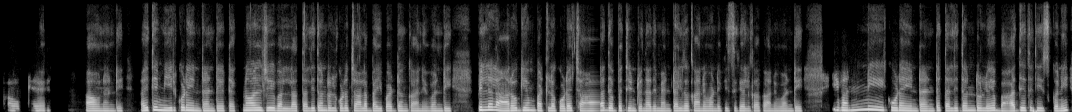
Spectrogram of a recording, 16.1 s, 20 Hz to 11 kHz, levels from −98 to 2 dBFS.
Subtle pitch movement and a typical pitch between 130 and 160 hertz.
No: narrow, 2.3 semitones; high, 210 Hz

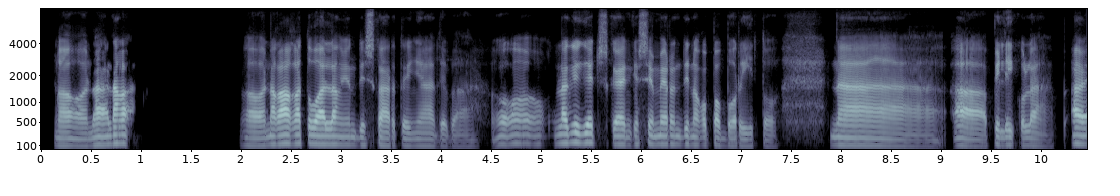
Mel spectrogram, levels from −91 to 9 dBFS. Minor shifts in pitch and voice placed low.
No: average, 3.4 semitones; low, 115 Hz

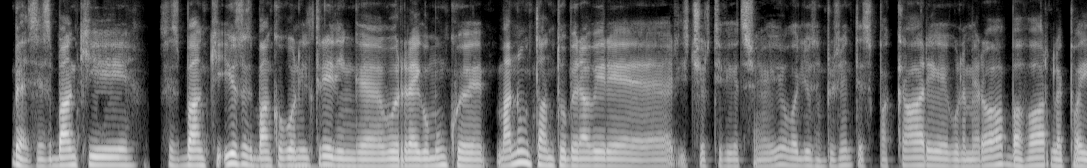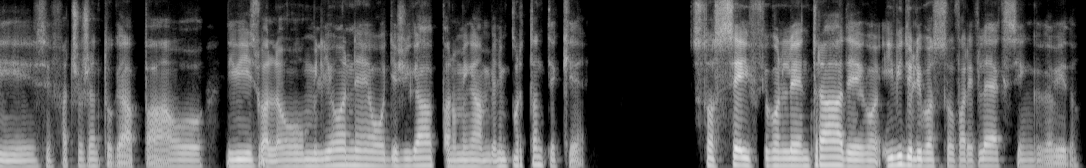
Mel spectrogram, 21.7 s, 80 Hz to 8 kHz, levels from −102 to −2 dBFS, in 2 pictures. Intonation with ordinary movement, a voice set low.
No: narrow, 2.3 semitones; low, 125 Hz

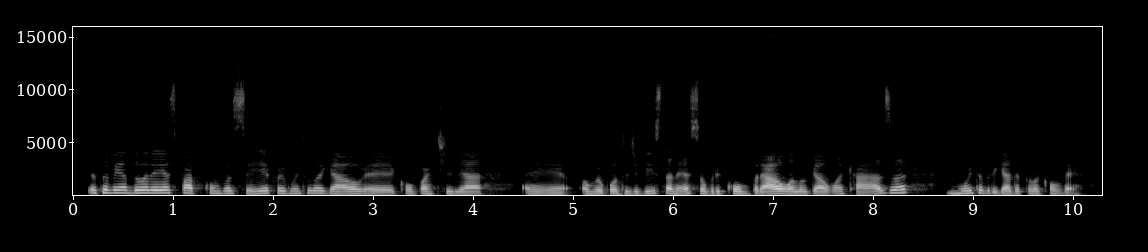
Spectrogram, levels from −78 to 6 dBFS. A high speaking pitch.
Yes: high, 200 Hz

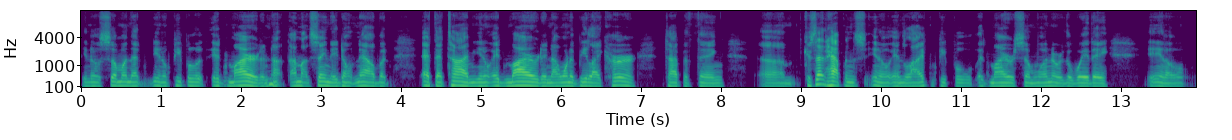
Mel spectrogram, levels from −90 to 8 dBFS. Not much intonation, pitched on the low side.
Yes: narrow, 2.2 semitones; low, 115 Hz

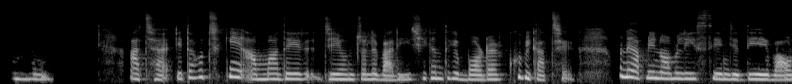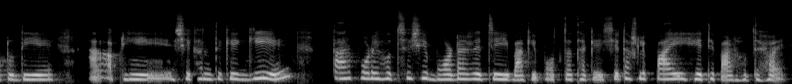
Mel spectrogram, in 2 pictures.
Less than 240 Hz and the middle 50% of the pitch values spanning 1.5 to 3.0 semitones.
No: high, 245 Hz; narrow, 2.6 semitones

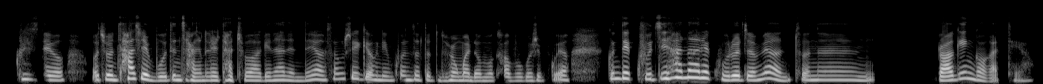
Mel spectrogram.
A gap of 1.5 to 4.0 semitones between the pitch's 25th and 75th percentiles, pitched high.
Yes: average, 3.5 semitones; high, 200 Hz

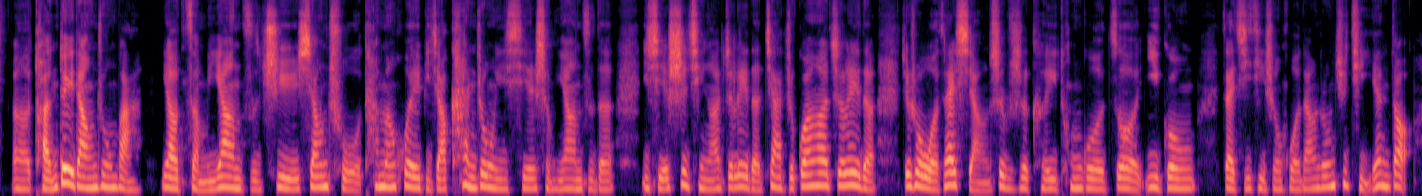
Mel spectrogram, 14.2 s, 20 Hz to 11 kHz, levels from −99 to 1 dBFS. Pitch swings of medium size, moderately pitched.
Yes: average, 3.2 semitones; medium, 170 Hz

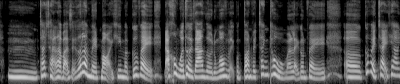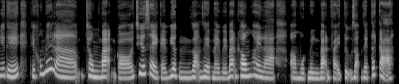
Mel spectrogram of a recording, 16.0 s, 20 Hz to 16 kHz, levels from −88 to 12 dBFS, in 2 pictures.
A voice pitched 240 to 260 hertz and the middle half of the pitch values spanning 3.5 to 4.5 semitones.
Yes: high, 245 Hz; average, 4.2 semitones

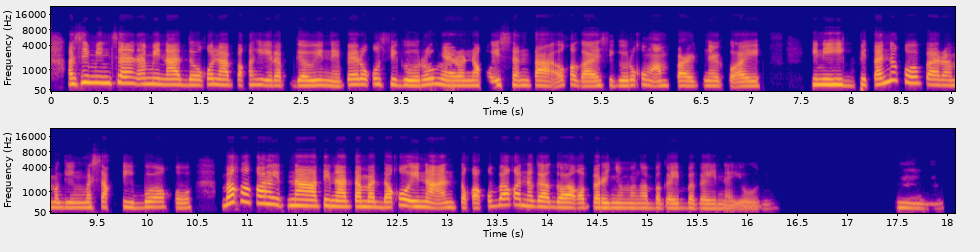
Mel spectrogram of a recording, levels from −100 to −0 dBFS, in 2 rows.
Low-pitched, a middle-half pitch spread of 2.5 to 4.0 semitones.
No: high, 210 Hz; average, 3.6 semitones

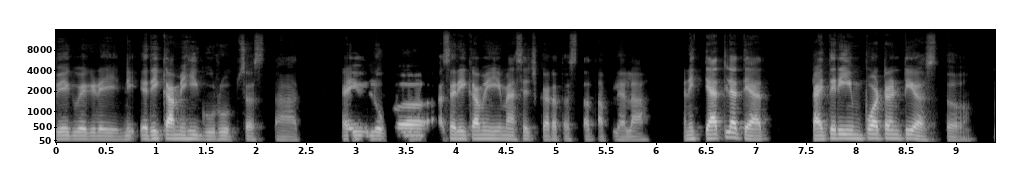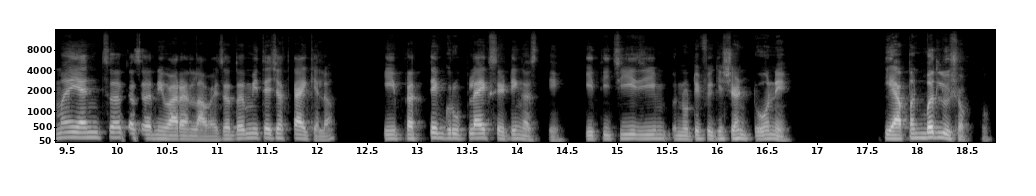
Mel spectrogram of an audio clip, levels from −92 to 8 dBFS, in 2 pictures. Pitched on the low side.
Yes: low, 120 Hz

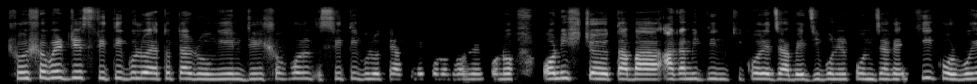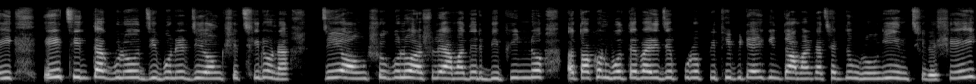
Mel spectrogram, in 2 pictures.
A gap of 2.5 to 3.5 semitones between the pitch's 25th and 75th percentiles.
Yes: average, 3.2 semitones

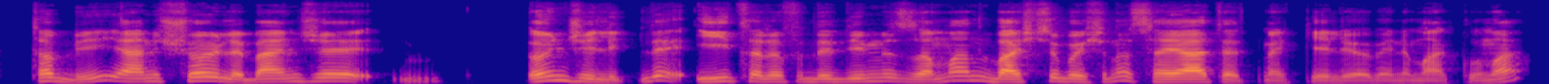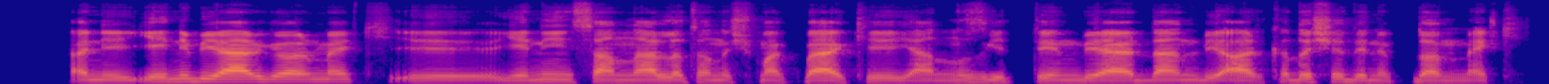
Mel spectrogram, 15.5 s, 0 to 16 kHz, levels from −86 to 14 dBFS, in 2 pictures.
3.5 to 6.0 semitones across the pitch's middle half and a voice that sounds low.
Yes: average, 5.1 semitones; low, 110 Hz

